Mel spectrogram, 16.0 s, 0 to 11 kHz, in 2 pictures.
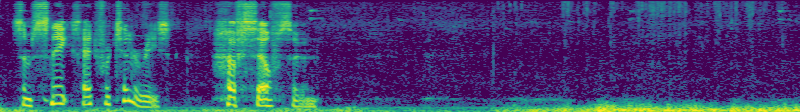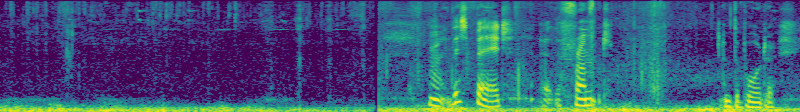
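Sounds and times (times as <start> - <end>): wind buffeting microphone: 4.9 - 16.0.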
